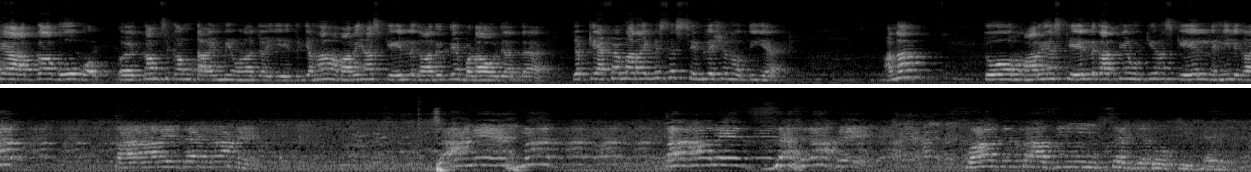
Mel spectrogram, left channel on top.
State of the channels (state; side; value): different; both; correlation -0.01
